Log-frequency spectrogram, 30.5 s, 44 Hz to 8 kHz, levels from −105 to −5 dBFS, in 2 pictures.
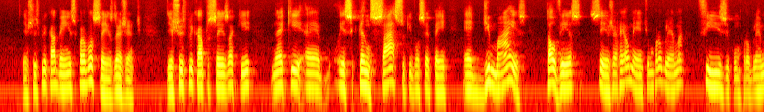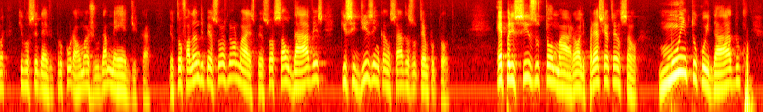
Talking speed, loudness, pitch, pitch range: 125 wpm, -23 LUFS, 140 Hz, 120-160 Hz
